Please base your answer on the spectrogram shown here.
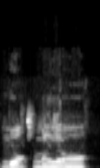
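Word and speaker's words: Millar: It's Mark Miller. Well, then spell it with an E, damn it.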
